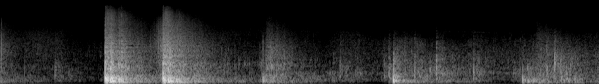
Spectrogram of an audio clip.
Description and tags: NYE Loud Booms
Series of loud aerial fireworks.
boom, rocket, explosion, new-years-eve, fireworks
